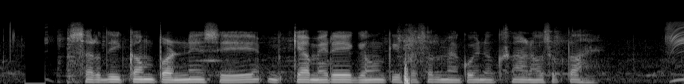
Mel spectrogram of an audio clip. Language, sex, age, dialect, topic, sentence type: Hindi, male, 18-24, Marwari Dhudhari, agriculture, question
